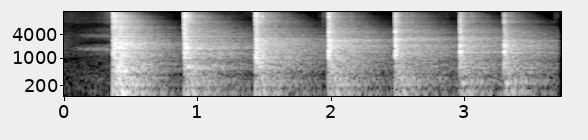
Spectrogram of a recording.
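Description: A hammer taps a Chevy C10 truck frame at a C-notch, seven sharp metallic strikes in an even rhythm, each ringing briefly before the next, close and clear with no talk.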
